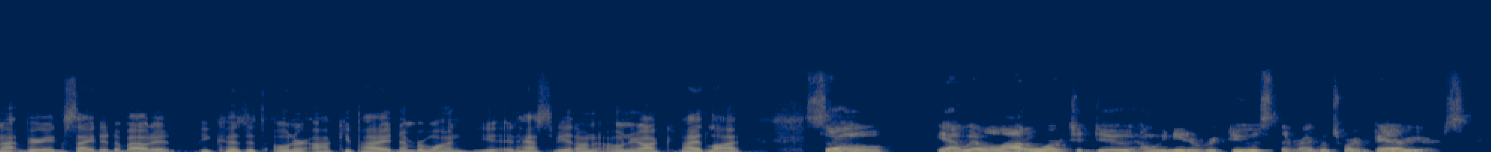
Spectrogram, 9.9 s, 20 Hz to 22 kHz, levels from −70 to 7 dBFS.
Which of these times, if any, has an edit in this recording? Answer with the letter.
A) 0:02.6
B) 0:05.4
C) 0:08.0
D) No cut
B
